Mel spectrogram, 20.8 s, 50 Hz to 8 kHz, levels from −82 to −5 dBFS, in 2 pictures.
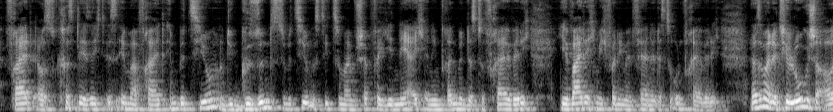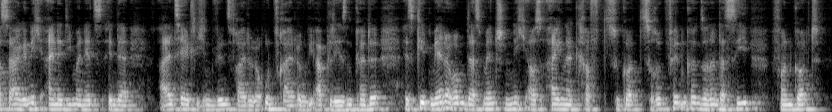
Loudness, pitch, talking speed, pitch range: -19 LUFS, 135 Hz, 230 wpm, 125-145 Hz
